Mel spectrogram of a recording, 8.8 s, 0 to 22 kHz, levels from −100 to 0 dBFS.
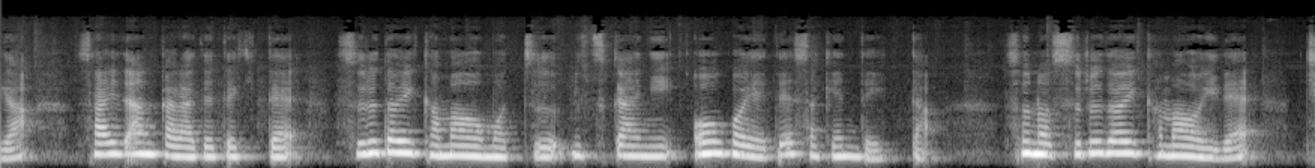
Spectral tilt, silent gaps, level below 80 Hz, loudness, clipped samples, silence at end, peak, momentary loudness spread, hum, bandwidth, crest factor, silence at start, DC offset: -7 dB/octave; none; -66 dBFS; -15 LUFS; under 0.1%; 0 s; 0 dBFS; 13 LU; none; 11 kHz; 16 dB; 0 s; under 0.1%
